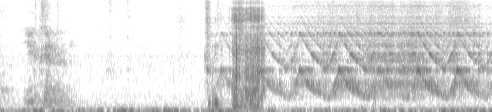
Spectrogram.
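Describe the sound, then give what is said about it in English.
A handheld electronic siren alarm with a volume slider wails in quick, repeated up-and-down pitch sweeps, loud and steady, after a brief burst of talking and a short clattering noise. “You can turn the alarm up and down.”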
